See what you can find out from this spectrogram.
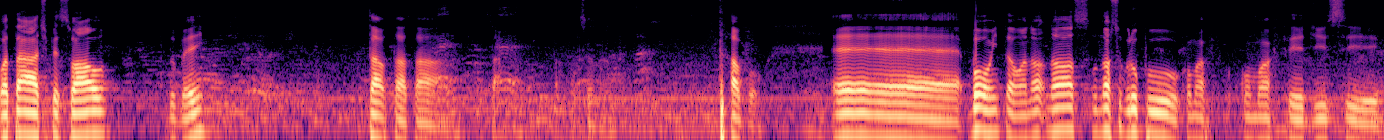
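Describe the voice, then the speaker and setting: Delivered at a very slow pace, the speech has long, frequent pauses, big swings in loudness and ordinary pitch variation. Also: man, medium pitch for a man. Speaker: group rapporteur at architecture debate. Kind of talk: meeting report. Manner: soft-spoken; halting, many repetitions. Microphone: too quiet at first.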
